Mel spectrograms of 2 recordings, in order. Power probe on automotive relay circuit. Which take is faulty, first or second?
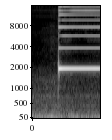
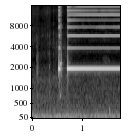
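second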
